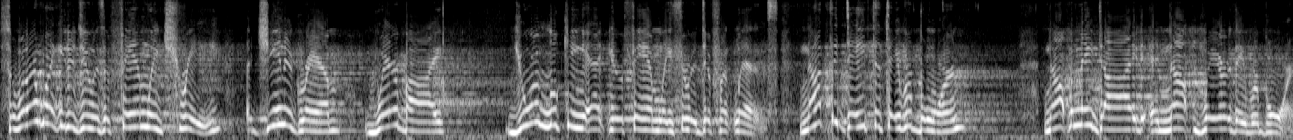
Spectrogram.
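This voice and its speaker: The pace is moderate, and noticeable background noise can be heard. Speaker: seminar speaker on addiction. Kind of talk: public talk. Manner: loud.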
